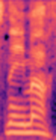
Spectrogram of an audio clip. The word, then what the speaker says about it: Neymar: Eh ouais, quand on connaît le football, on prononce Neymar, carrément.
